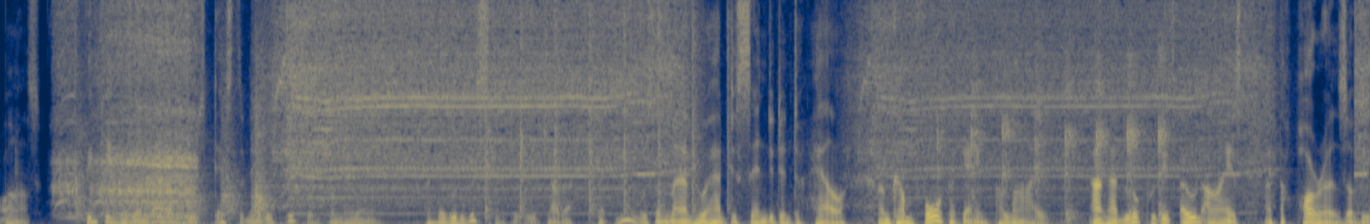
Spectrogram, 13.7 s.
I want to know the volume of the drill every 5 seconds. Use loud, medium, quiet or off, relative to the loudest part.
loud, medium, medium.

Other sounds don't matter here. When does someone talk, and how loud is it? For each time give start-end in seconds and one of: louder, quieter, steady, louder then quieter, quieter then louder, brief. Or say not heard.
0.0-13.6 louder.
